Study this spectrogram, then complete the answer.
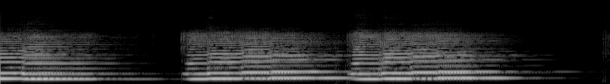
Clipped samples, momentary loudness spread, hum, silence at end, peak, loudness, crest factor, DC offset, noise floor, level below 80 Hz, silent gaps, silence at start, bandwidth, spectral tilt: under 0.1%; 13 LU; none; 0.85 s; -12 dBFS; -25 LUFS; 14 dB; under 0.1%; -60 dBFS; -90 dBFS; none; 0 s; 13.5 kHz; -4 dB/octave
